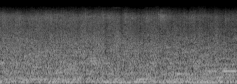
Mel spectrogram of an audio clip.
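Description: Loud, steady fairground din: a dense wash of noise with faint short tones coming and going in it.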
